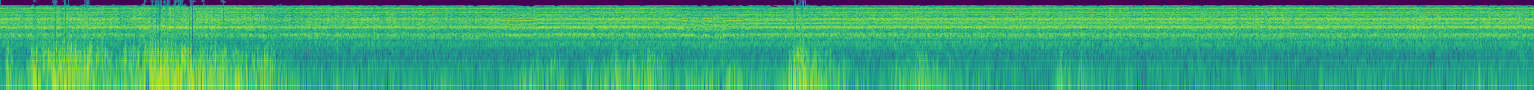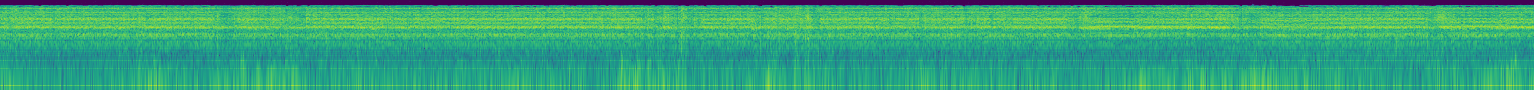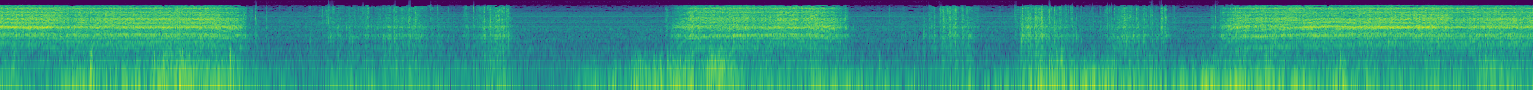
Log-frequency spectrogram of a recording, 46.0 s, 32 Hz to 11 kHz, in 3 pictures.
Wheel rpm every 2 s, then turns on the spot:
160, 160, 160, 160, 160, 160, 160, 160, 160, 160, 160, 160, 160, 160, 160, 160, 80, 20, 30, 80, 20, 70, 160.
32-36 38-42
